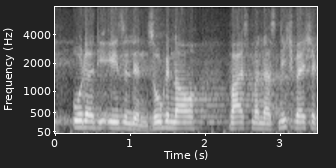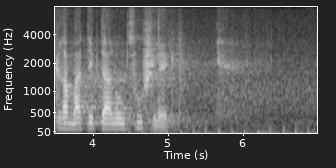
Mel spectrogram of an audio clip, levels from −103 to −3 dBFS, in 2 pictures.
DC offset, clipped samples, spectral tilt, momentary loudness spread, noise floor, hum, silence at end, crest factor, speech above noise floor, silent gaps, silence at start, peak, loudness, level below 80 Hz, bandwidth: under 0.1%; under 0.1%; -5 dB/octave; 18 LU; -48 dBFS; none; 0.8 s; 22 dB; 28 dB; none; 0 s; 0 dBFS; -20 LUFS; -60 dBFS; 8 kHz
